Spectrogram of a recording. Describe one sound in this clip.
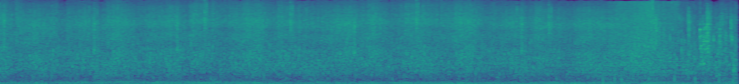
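A figure splashes and wades through water.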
